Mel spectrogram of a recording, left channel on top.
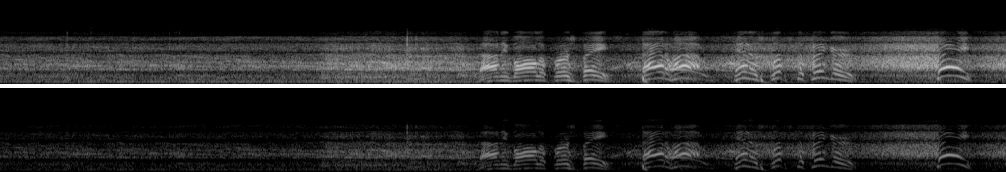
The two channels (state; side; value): quieter; right; 17.3 dB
